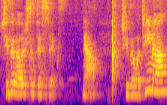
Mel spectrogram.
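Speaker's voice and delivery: ordinary delivery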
